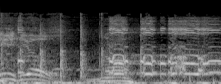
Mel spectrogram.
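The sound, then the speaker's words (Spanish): A squeezed toy rooster lets out a rapid string of loud, nasal honks and squawks, repeating irregularly for a couple of seconds. “no me borra toda hora con el gallo apretándolo y haciendo bulla.”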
